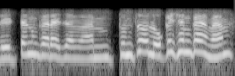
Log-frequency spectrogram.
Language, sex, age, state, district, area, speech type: Marathi, male, 18-30, Maharashtra, Thane, urban, conversation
